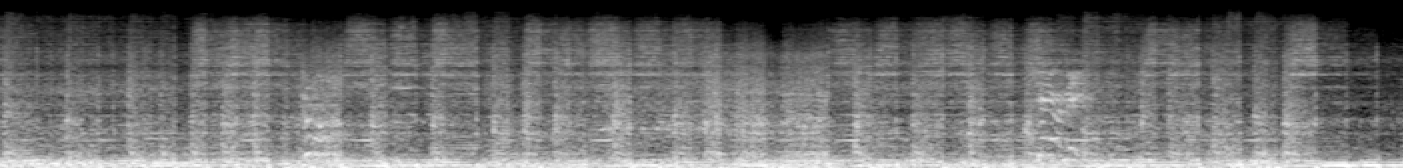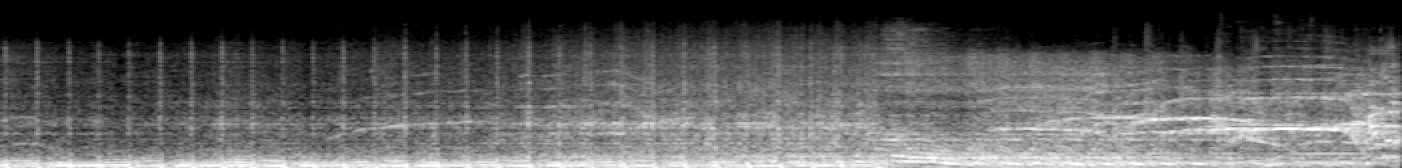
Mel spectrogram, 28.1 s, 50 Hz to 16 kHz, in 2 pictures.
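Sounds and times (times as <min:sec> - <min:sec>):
live rock band playing: 0:00.0 - 0:28.0
crowd cheering: 0:01.4 - 0:13.2, 0:16.0 - 0:28.0.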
